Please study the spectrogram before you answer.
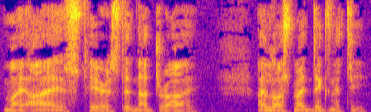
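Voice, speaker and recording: Man, deep and husky, for a mournful, unhurried poem reading. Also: little pitch movement, fairly bright tone. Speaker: poetry reader. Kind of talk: solemn poetry recitation.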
